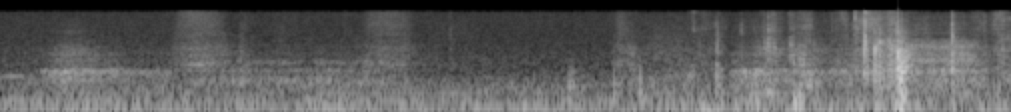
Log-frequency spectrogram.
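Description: Tarot cards being gathered up off a cloth-covered table by hand: soft slides and rustles, then a few sharp clicks of cards knocking together near the end.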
